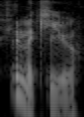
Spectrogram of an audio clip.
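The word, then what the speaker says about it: Pyukumuku: The actual Pokemon is Pimikyu. Pimikyu.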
